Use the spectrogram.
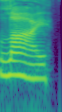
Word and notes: lye: American English

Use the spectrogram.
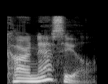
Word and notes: carnassial: British English

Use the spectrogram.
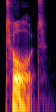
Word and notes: tort: British English

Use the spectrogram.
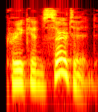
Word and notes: preconcerted: British English

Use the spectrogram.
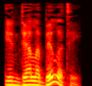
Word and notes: indelibility: British English

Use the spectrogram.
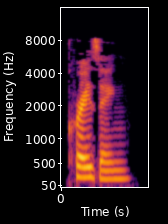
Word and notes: crazing: British English

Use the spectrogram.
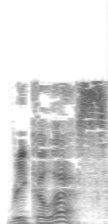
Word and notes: recalesce: British English

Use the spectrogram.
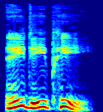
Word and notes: adp: British English

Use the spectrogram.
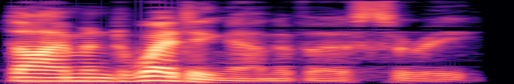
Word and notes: diamond wedding anniversary: British English

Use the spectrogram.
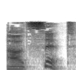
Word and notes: outsit: British English

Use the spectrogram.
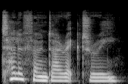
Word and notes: telephone directory: British English

